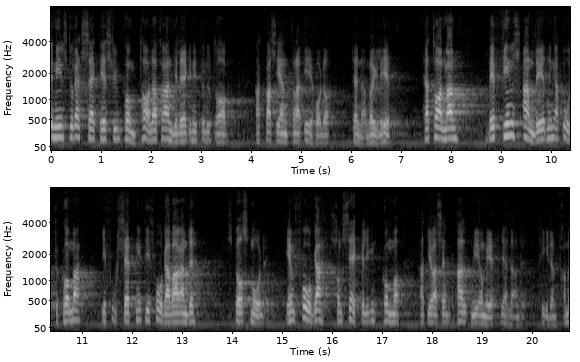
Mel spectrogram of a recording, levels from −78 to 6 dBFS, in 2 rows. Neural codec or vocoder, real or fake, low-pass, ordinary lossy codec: none; real; none; none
